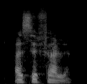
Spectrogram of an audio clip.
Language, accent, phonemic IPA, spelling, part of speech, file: French, France, /a.se.fal/, acéphale, adjective / noun, LL-Q150 (fra)-acéphale.wav
- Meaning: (adjective) 1. acephalous, headless 2. headless, leaderless; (noun) acephal, acephalan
